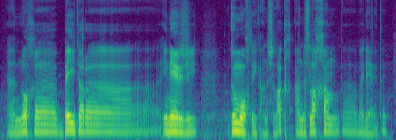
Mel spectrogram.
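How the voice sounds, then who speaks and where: Over noticeable background noise, a man talks very slowly at a medium pitch, his intonation monotone and flat while his loudness swings widely. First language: non-Dutch (speaking Dutch). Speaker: refugee newcomer, bus driver. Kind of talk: personal testimony interview. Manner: halting, many hesitations.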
